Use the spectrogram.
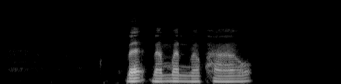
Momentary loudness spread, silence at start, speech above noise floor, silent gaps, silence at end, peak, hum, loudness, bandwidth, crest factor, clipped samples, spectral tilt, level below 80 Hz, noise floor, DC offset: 11 LU; 1.25 s; 50 dB; none; 0.9 s; -8 dBFS; none; -27 LUFS; 9.2 kHz; 22 dB; under 0.1%; -9 dB/octave; -64 dBFS; -76 dBFS; under 0.1%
